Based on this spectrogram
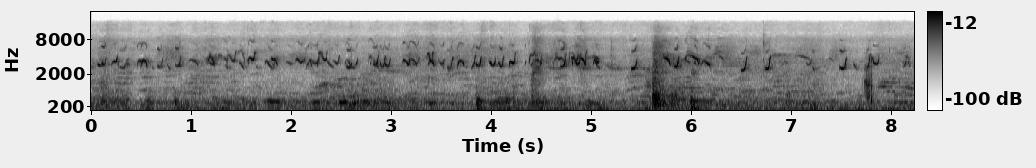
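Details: Backyard chicks with hens: dense chorus of high, quick, downslurred chick peeps, repeated several per second, over faint low clucks and a few knocks.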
